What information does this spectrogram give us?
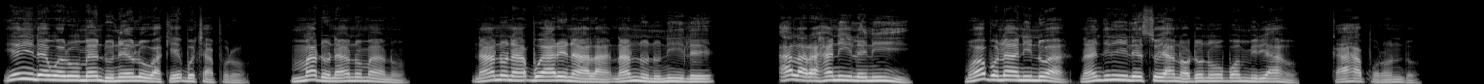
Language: Igbo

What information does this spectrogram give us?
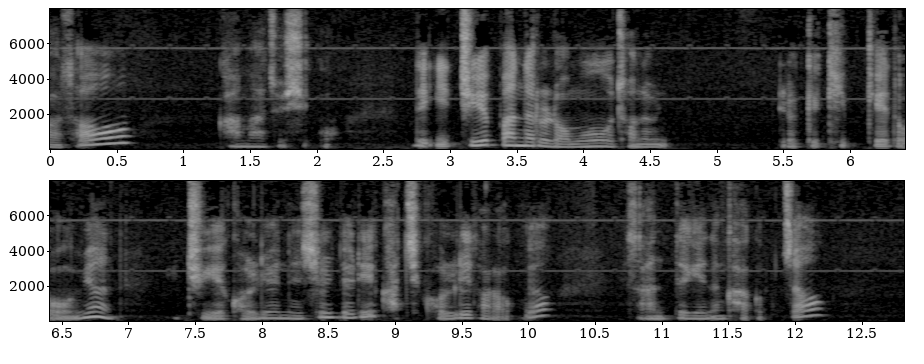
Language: Korean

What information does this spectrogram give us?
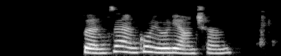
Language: Chinese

